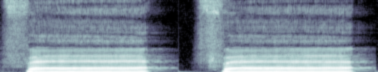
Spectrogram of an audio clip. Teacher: ফা হরফটি উচ্চারণের ক্ষেত্রে বারিক হবে এবং এক আলিফ টেনে পড়তে হবে। · ফা, স্ক্রিনে দেখতে পাচ্ছেন ফায়ের মাখরাজ। ফায়ের মাখরাজ হলো নিচের ঠোঁটের প্যাড সামনের উপরের দুই দাঁতের আগার সঙ্গে লাগিয়ে উচ্চারিত হয়।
